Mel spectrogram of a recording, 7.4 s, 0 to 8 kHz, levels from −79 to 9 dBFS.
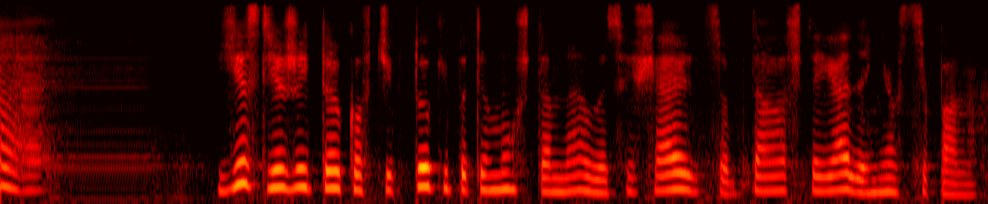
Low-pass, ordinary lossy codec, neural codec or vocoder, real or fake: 7.2 kHz; MP3, 48 kbps; codec, 16 kHz, about 1 kbps, DyCAST, with the encoder's durations; fake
